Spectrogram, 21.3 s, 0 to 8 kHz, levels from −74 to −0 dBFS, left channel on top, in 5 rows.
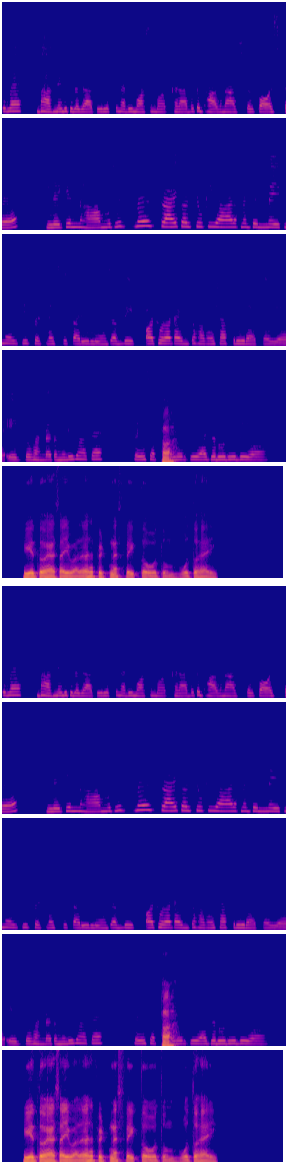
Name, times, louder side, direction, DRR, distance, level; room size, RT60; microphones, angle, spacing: voice 1, 0.0-4.5 4.9-9.3 9.6-14.3 14.8-16.8, left 2 dB, 70° left, 5.4 m, -45 dB
voice 2, 17.4-20.3, right 2 dB, 80° right, 2.5 m, -28 dB
head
